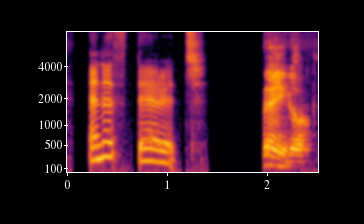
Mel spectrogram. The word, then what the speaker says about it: Enes Cerić: Let me hear it in with you pronouncing your whole name. It's Enes Cerić. Enes Cerić.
